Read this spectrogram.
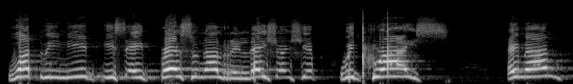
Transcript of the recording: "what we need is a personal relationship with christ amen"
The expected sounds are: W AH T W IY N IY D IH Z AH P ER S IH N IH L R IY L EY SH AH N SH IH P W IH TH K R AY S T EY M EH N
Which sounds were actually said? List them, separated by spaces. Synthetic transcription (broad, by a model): W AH T W IY N IY D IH S AH P ER S IH N IH L R IY L EY SH AH N SH IH P W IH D K R AY S T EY M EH N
